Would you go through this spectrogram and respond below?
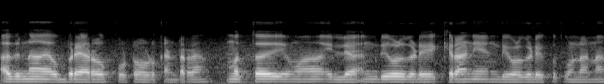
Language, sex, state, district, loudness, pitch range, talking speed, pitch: Kannada, male, Karnataka, Belgaum, -17 LUFS, 115-120 Hz, 140 wpm, 120 Hz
